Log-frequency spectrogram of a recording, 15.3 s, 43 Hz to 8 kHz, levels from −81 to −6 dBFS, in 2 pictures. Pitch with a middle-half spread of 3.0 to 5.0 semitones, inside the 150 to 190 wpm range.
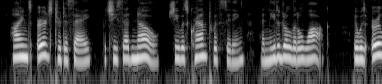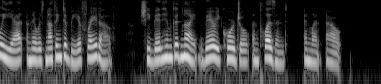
Yes: average, 3.5 semitones; average, 170 wpm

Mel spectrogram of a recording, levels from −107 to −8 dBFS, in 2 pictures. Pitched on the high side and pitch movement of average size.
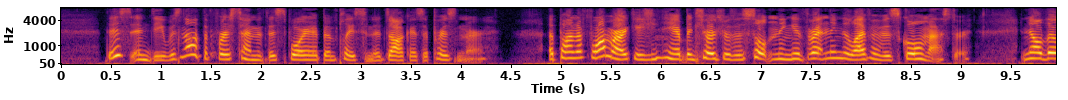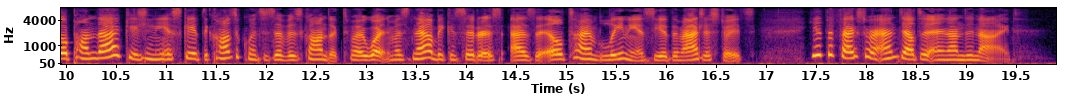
Yes: very high, 265 Hz; average, 4.5 semitones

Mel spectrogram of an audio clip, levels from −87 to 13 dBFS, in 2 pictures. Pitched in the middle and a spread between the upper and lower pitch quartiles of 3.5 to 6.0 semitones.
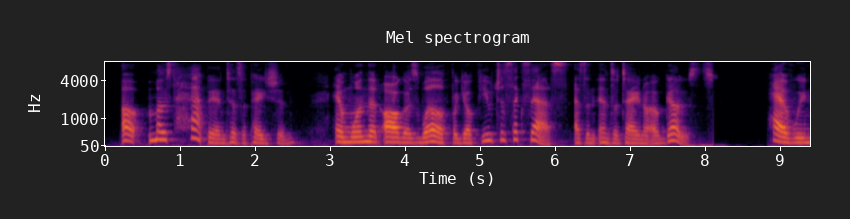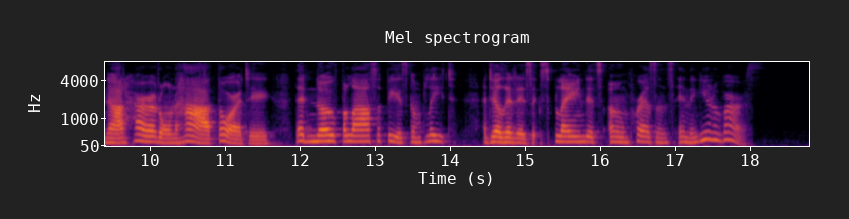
Yes: medium, 175 Hz; average, 5.0 semitones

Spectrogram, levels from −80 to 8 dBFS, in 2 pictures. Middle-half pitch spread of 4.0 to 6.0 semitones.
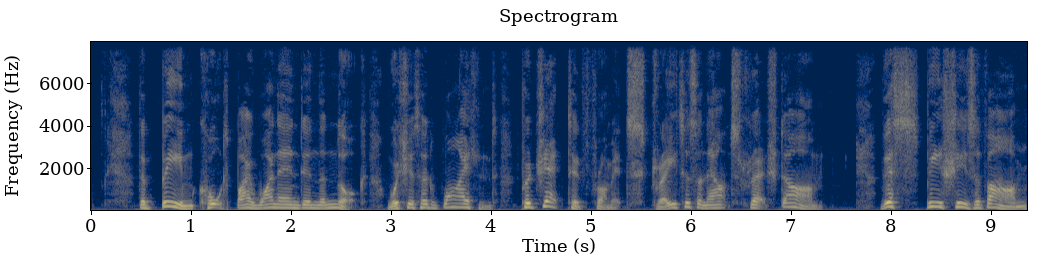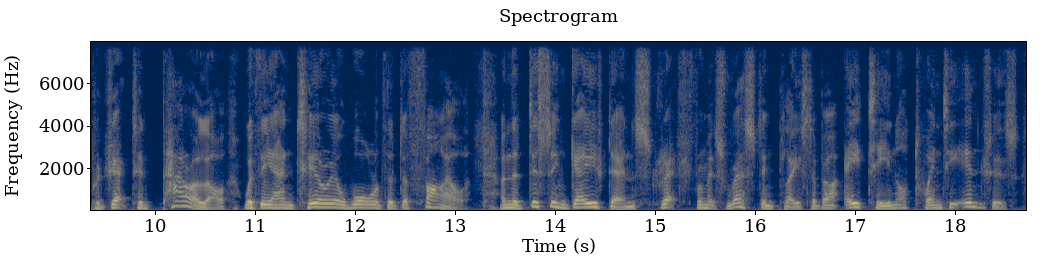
Yes: average, 4.4 semitones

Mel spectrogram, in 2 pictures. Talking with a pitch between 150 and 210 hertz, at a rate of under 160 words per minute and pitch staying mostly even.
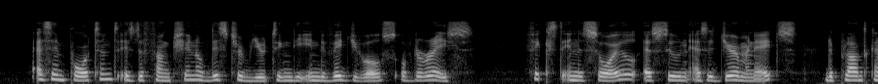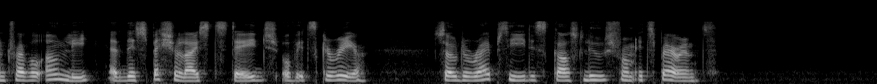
Yes: high, 190 Hz; average, 145 wpm; narrow, 1.9 semitones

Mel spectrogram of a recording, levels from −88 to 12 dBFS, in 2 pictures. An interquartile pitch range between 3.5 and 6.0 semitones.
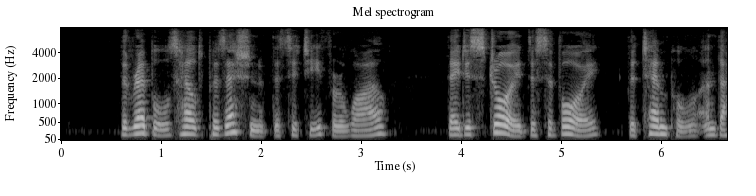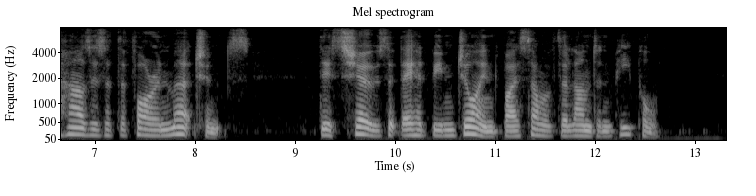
Yes: average, 4.2 semitones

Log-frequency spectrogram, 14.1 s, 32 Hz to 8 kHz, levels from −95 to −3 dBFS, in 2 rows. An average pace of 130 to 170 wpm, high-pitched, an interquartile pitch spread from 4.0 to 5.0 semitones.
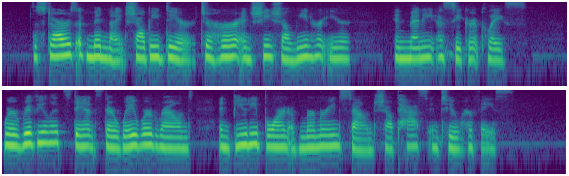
No: average, 165 wpm; high, 200 Hz; average, 2.7 semitones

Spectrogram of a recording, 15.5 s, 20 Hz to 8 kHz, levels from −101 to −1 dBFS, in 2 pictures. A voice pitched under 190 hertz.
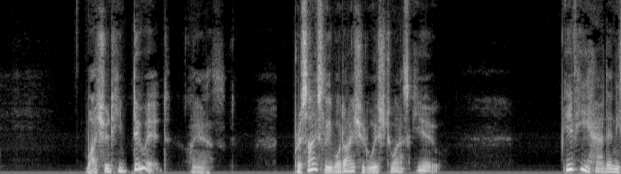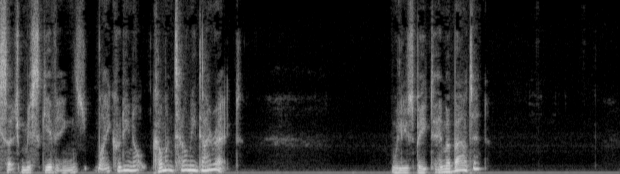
Yes: low, 135 Hz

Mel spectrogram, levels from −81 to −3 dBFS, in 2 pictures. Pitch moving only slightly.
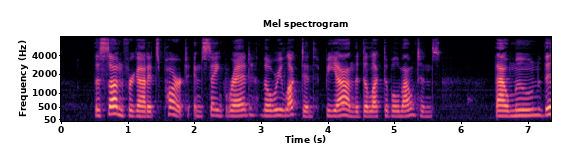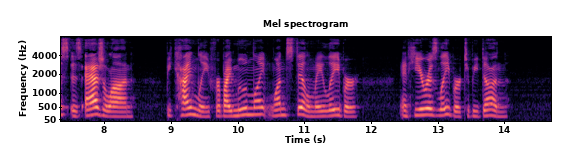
No: average, 3.4 semitones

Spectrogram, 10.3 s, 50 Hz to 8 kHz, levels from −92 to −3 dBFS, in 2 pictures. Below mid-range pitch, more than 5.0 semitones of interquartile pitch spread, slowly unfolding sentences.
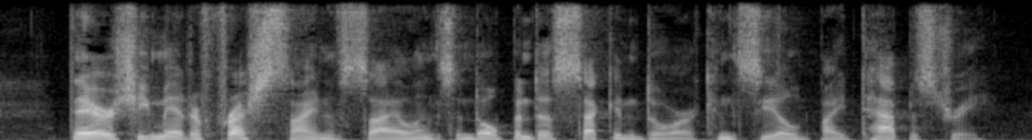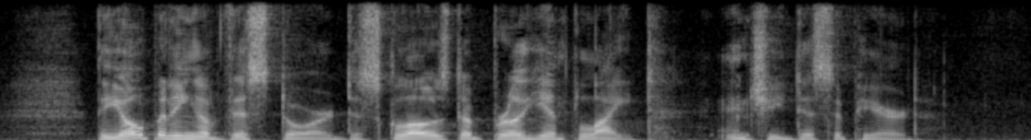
No: low, 110 Hz; wide, 5.6 semitones; average, 165 wpm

